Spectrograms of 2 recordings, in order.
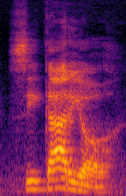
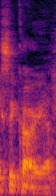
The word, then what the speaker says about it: Sicario: I like to say it like Sicario. Yeah. They say it in the beginning. Sicario. It's Spanish for hitman.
